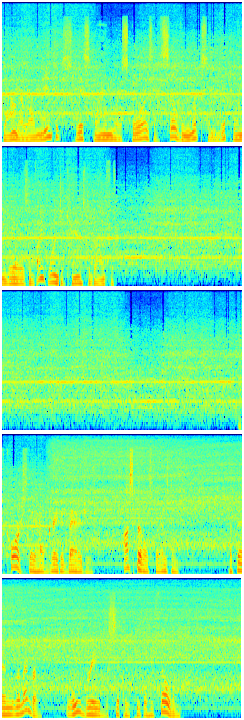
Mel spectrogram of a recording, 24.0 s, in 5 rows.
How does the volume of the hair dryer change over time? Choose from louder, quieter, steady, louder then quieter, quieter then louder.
steady.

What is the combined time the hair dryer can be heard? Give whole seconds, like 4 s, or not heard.
24 s.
